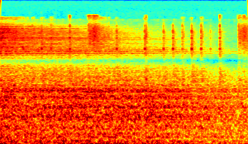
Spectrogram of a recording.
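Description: A low rumbling drone from the background score, left over after a dramatic music sting and dying away slowly.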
